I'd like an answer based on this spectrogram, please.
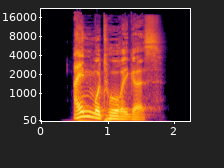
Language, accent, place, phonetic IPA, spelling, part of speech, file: German, Germany, Berlin, [ˈaɪ̯nmoˌtoːʁɪɡəs], einmotoriges, adjective, De-einmotoriges.ogg
- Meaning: strong/mixed nominative/accusative neuter singular of einmotorig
